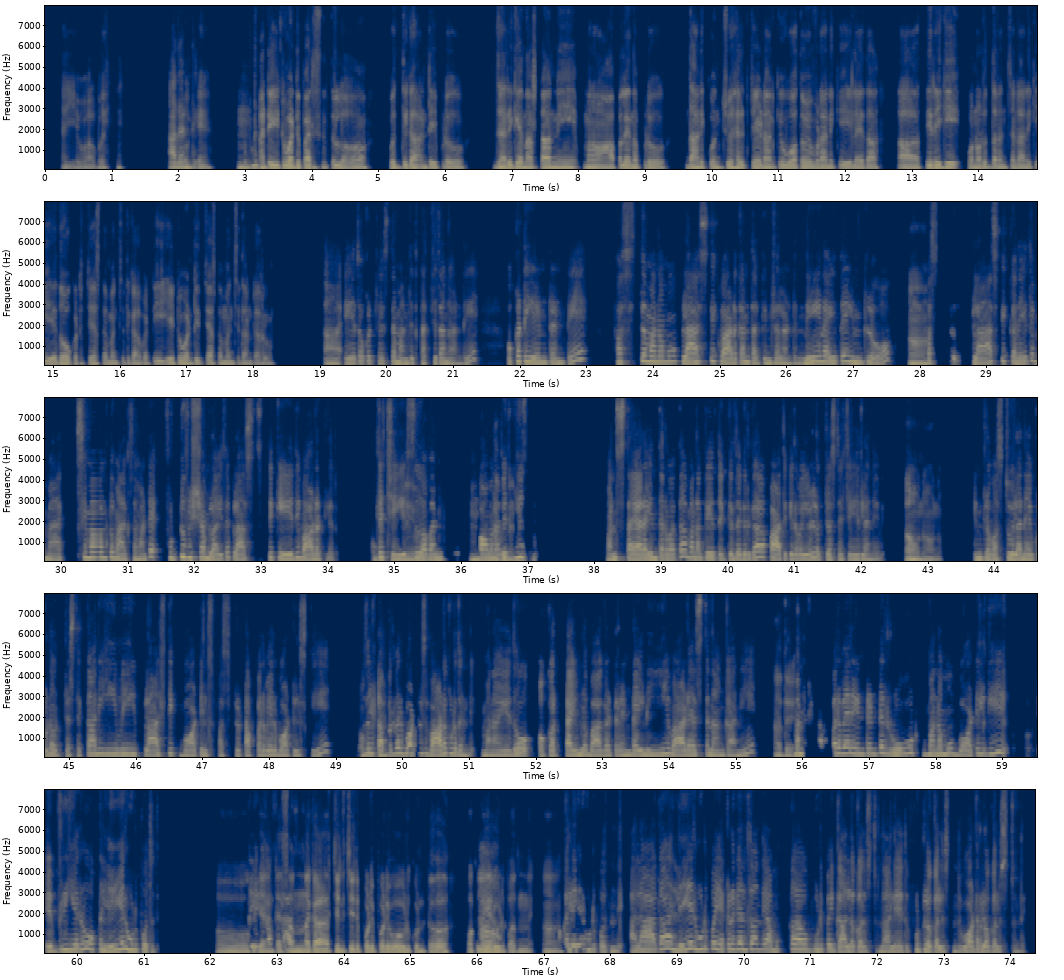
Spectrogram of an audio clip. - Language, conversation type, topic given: Telugu, podcast, పర్యావరణ రక్షణలో సాధారణ వ్యక్తి ఏమేం చేయాలి?
- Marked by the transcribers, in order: giggle; in English: "హెల్ప్"; in English: "ఫస్ట్"; in English: "ఫస్ట్"; in English: "మాక్సిమం టు మాక్సిమం"; in English: "ఫుడ్"; in English: "చైర్స్"; in English: "కామన్"; in English: "రీయూస్"; in English: "వన్స్"; in English: "బాటిల్స్. ఫస్ట్"; in English: "బాటిల్స్‌కి"; in English: "బాటిల్స్"; in English: "ట్రెండ్"; in English: "బాటిల్‌కి ఎవ్రీ"; in English: "లేయర్"; in English: "లేయర్ ఆఫ్ ప్లాస్టిక్"; in English: "లేయర్"; in English: "లేయర్"; in English: "లేయర్"; other background noise; in English: "ఫుడ్‌లో"; in English: "వాటర్‌లో"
